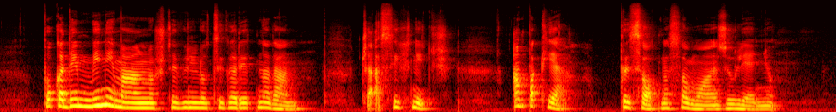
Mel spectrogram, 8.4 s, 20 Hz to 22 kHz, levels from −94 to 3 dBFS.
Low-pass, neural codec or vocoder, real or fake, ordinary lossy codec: 19.8 kHz; none; real; none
